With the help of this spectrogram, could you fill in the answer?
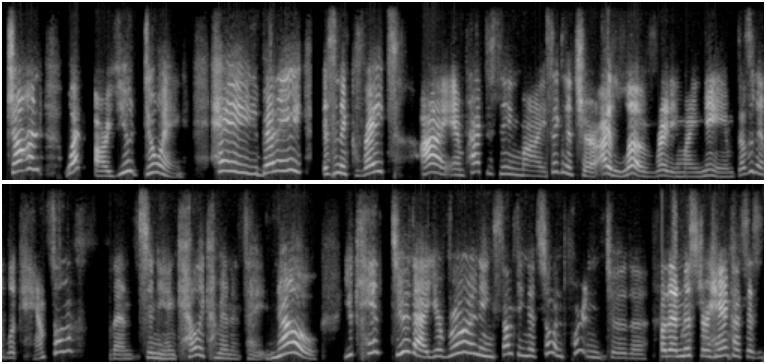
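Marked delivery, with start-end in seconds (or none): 0.1-2.5 high, loud, slow reproach; drawn-out disapproving exclamation; shocked scolding. Acted. Franklin catches Hancock writing on everything. 2.8-10.9 high, loud greeting easing into proud delight; excited, boastful storybook ghost; gleeful show-off Hancock. Acted. Plays gleeful Hancock showing off. 13.7-18.8 high, loud alarmed objection; dismayed child protesting; urgent protest. Acted. Children protest to stop Hancock.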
